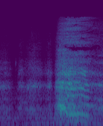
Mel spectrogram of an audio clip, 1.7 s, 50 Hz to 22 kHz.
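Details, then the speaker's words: A quiet pause, then a harsh, noisy wheezing breath with a faint whistle from someone with damaged lungs, on about 20 pills a day and 3 inhalers, winded from talking; lung capacity 59%, heart pumping at 36%. "As you can hear me wheezing. I'm on a lot of medication."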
